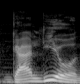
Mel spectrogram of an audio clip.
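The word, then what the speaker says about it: gálio: Ou galho, né? Que é aquele metal que derrete alumínio também. – É, galio, né? Não é galho.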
